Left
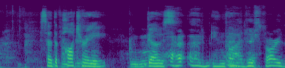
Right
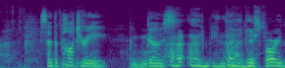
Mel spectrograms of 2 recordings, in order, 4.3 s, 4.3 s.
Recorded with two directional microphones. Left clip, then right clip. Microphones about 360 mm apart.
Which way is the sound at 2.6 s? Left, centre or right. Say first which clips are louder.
Right 3 dB; right.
